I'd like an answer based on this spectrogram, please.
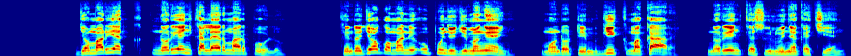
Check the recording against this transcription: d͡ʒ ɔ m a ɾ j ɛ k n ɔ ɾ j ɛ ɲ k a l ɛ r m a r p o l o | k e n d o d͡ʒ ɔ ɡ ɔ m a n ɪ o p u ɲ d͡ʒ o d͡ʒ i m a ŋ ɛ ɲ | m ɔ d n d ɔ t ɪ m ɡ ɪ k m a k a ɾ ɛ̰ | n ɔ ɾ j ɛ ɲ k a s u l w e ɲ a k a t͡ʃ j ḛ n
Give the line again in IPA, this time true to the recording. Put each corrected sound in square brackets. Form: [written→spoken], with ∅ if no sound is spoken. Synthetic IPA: d͡ʒ ɔ m a ɾ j ɛ k n ɔ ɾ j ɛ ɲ k a l ɛ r m a r p o l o | k e n d o d͡ʒ ɔ ɡ ɔ m a n ɪ o p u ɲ d͡ʒ o d͡ʒ i m a ŋ ɛ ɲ | m ɔ [d→∅] n d ɔ t ɪ m ɡ [ɪ→i] k m a k a ɾ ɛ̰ | n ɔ ɾ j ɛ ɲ k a s u l w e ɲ a k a t͡ʃ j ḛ [n→ɲ]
